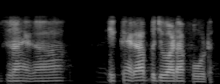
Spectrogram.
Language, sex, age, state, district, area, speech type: Punjabi, male, 30-45, Punjab, Hoshiarpur, rural, conversation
